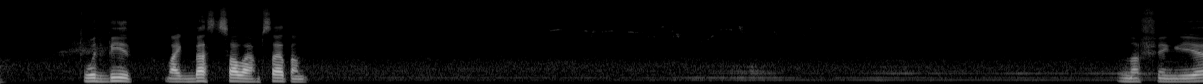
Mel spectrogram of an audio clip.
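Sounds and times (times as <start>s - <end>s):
small bird chirping: 5.0s - 8.6s.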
